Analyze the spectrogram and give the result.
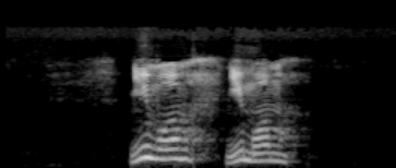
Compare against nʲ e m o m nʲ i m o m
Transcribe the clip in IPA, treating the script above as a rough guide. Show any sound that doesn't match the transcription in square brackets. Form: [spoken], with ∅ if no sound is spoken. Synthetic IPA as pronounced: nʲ [i] m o m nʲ i m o m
